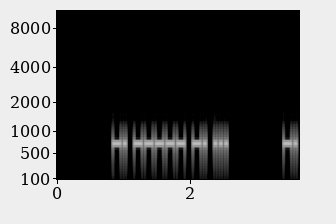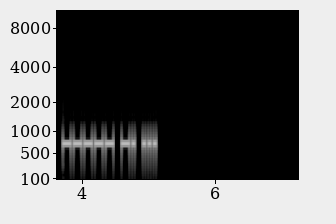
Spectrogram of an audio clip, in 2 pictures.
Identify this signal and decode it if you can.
Morse code, heard as a keyed tone, about 30 wpm, 700 Hz. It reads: N0NS N0NS
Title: USA Call Signs - 4 Characters - Repeated 2x - 30wpm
